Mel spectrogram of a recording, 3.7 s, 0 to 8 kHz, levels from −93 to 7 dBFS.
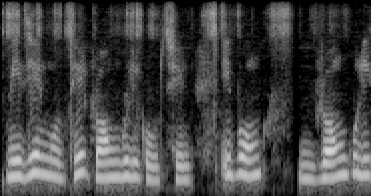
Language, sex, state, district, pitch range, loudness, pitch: Bengali, female, West Bengal, North 24 Parganas, 185-225 Hz, -20 LUFS, 200 Hz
